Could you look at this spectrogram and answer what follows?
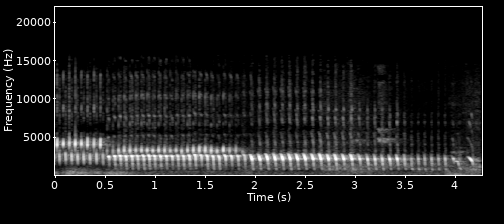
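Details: Nightingale-voiced style song of a canary, 2017, Drama, Greece: fast rattling trills pulsing roughly twice per second, opening with a higher strand, then a long steady mid-pitched trill that slows and fades toward the end.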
